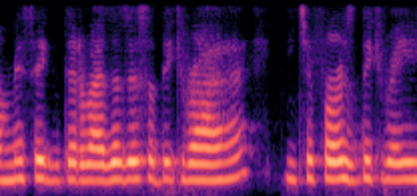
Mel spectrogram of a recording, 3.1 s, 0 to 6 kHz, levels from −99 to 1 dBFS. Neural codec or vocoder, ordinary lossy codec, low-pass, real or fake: codec, 16 kHz in and 24 kHz out, 0.9 kbps, LongCat-Audio-Codec, fine tuned four codebook decoder; none; 5.4 kHz; fake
